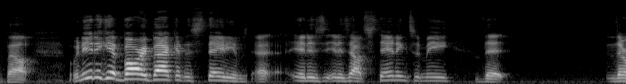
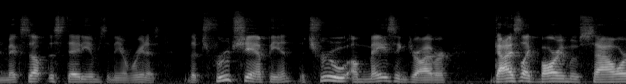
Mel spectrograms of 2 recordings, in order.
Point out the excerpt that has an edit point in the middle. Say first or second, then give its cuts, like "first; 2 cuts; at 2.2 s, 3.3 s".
first; 2 cuts; at 2.5 s, 4.8 s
